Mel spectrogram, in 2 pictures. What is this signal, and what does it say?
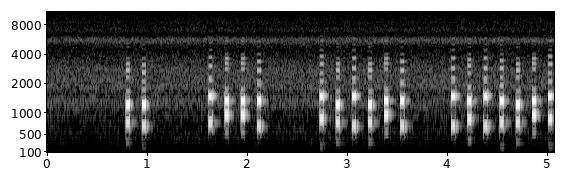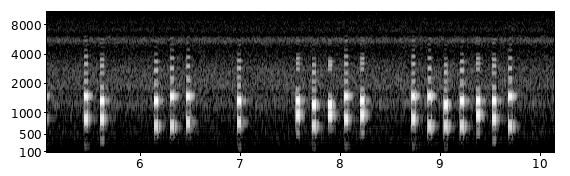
DTMF, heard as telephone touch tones, dialled by machine, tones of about 40 ms. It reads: 41 6002 943402 3835409 98 236 5 01*90 9312083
